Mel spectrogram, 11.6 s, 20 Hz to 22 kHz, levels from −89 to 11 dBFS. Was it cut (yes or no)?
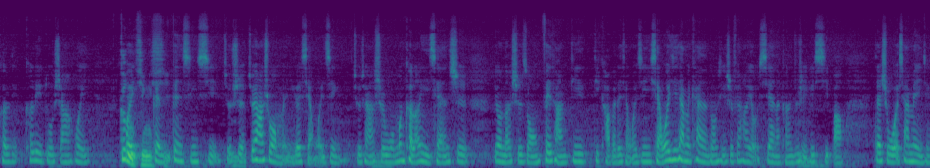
yes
